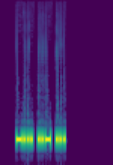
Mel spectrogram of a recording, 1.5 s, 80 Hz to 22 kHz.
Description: Morse code, heard as a keyed tone, about 53 wpm, 700 Hz. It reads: BUS
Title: Sentences from Top 1000 Words - Review Part 6 - New Word Drill - 50wpm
